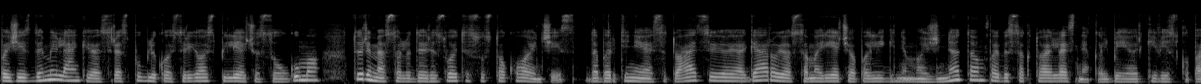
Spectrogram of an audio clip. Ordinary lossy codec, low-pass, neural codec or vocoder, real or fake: MP3, 96 kbps; 10.8 kHz; none; real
